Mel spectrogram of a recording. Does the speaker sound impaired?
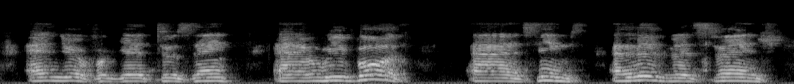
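Yes: ALS; progressive muscle weakness first noticed doing push-ups, initially blamed on accident; sounds drunk to strangers, voice weakened and more bubbling since Camino, wife Steffi helps explain.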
